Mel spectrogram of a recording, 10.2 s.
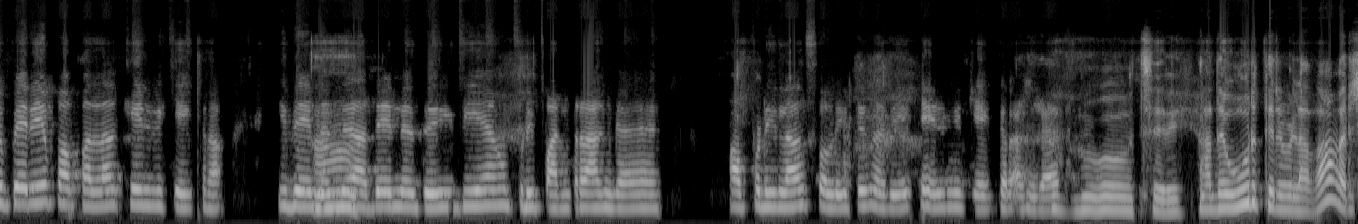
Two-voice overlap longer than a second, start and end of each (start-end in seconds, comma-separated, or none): none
